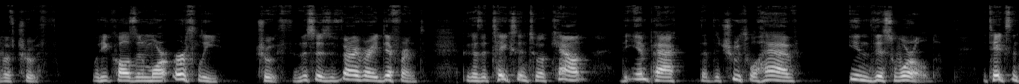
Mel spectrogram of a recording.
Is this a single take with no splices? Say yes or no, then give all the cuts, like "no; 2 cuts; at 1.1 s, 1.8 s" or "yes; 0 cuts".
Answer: yes; 0 cuts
